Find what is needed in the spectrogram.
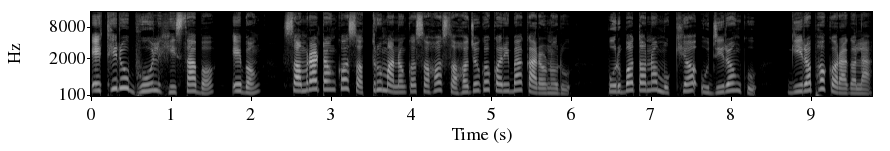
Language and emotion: Odia, neutral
